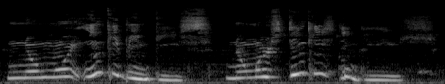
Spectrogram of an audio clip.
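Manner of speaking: singsong nursery coo; slow sing-song baby talk. Acted. Mother cooing to her doll, slow sing-song baby talk.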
